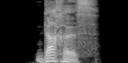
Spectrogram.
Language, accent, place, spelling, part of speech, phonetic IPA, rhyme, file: German, Germany, Berlin, Daches, noun, [ˈdaxəs], -axəs, De-Daches.ogg
- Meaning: genitive singular of Dach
